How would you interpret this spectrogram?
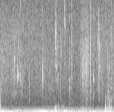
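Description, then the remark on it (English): Quiet mouth sounds of someone taking a swig of water, soft wet sips followed by a single distinct gulping swallow, with no talking. “Here goes a swig of water.”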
